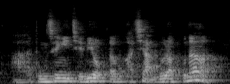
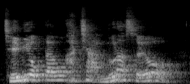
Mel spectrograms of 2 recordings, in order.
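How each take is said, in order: First: Put-on plain calm echo of the boy's words; mother reflecting the older brother's feelings; mother's empathetic echo. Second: Lightly voiced older brother, higher; older brother answering his mother; older brother's reply. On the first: Shown as a demonstration. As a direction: repeat it back gently. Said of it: "아, ... 놀았구나". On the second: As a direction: explain why he wouldn't play. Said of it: "그때 형이 말합니다".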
